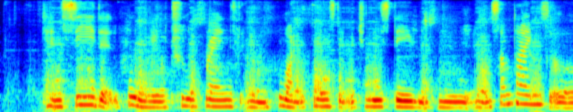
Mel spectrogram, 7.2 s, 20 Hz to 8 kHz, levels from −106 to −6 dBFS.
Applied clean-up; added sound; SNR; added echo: neural separator model SepFormer DNS4.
